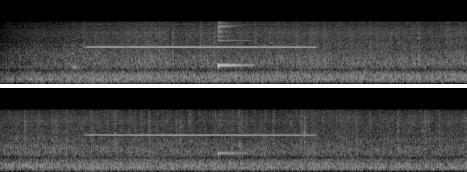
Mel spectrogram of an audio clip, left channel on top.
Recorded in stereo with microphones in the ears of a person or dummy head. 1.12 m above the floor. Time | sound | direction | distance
0.8 | a flute | 85° left | ?
2.2 | a bell | 55° left (ahead or behind) | ?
